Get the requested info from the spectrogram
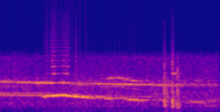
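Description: A single long wolf-style howl, held and sliding slowly down in pitch, with a couple of sharp knocks near the end.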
